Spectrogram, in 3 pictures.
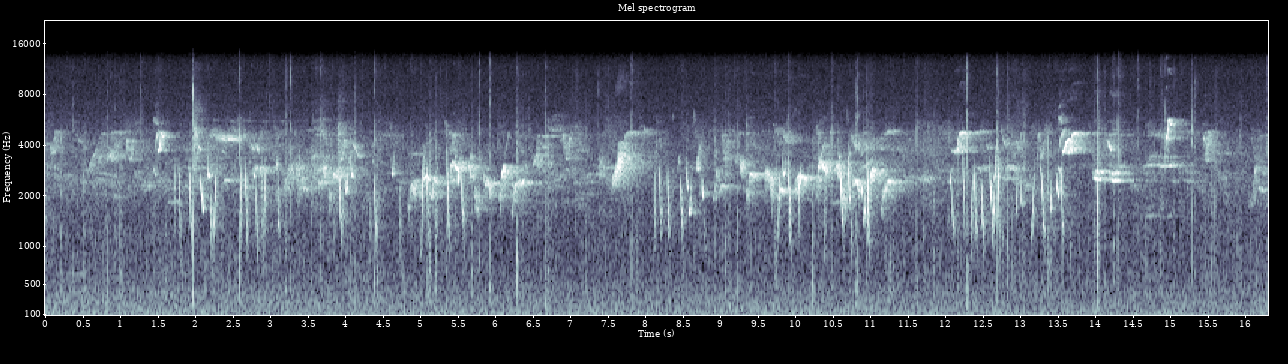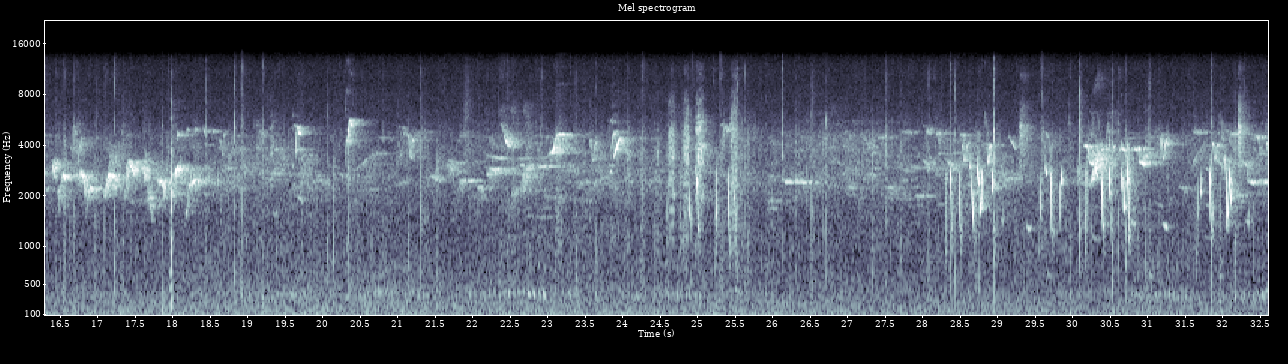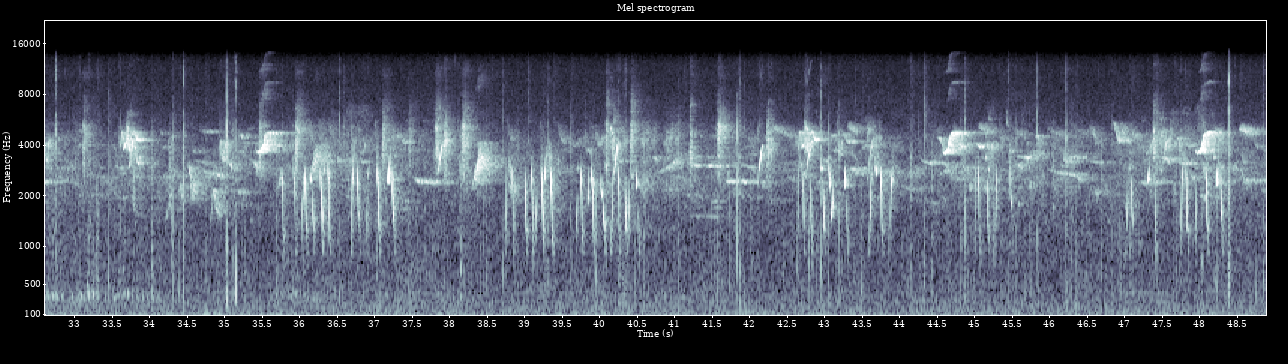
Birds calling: Red-billed Leiothrix (Leiothrix lutea), Iiwi (Drepanis coccinea), Omao (Myadestes obscurus), Hawaii Akepa (Loxops coccineus), Apapane (Himatione sanguinea)

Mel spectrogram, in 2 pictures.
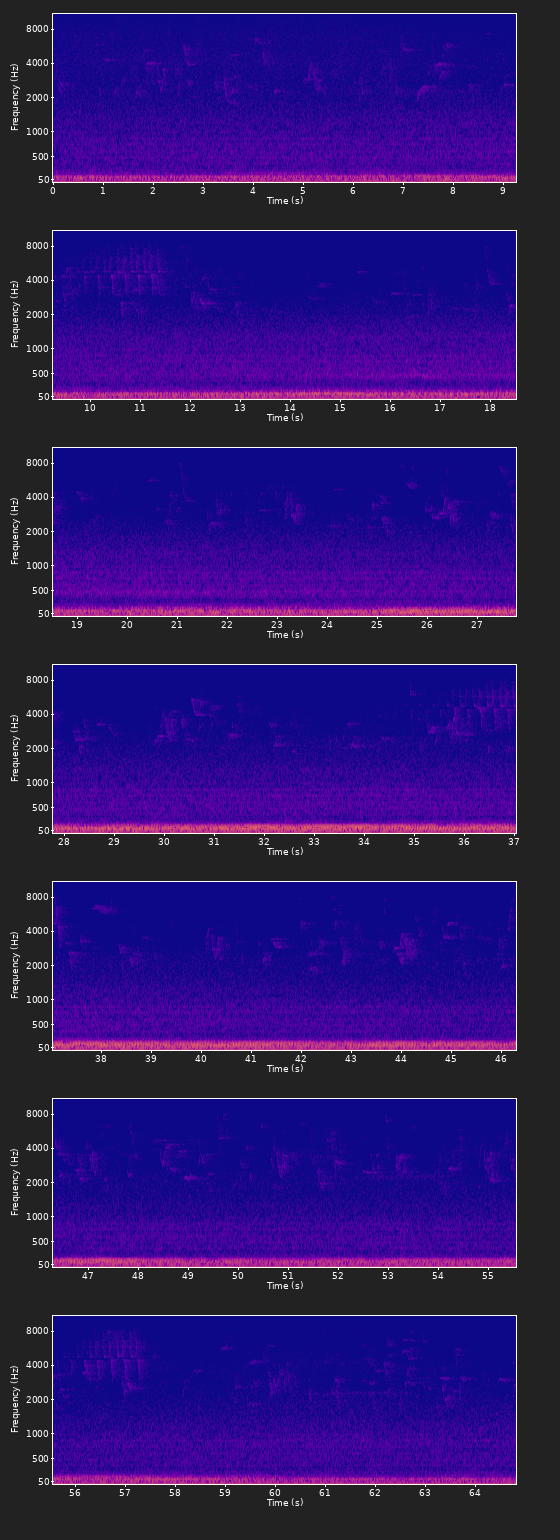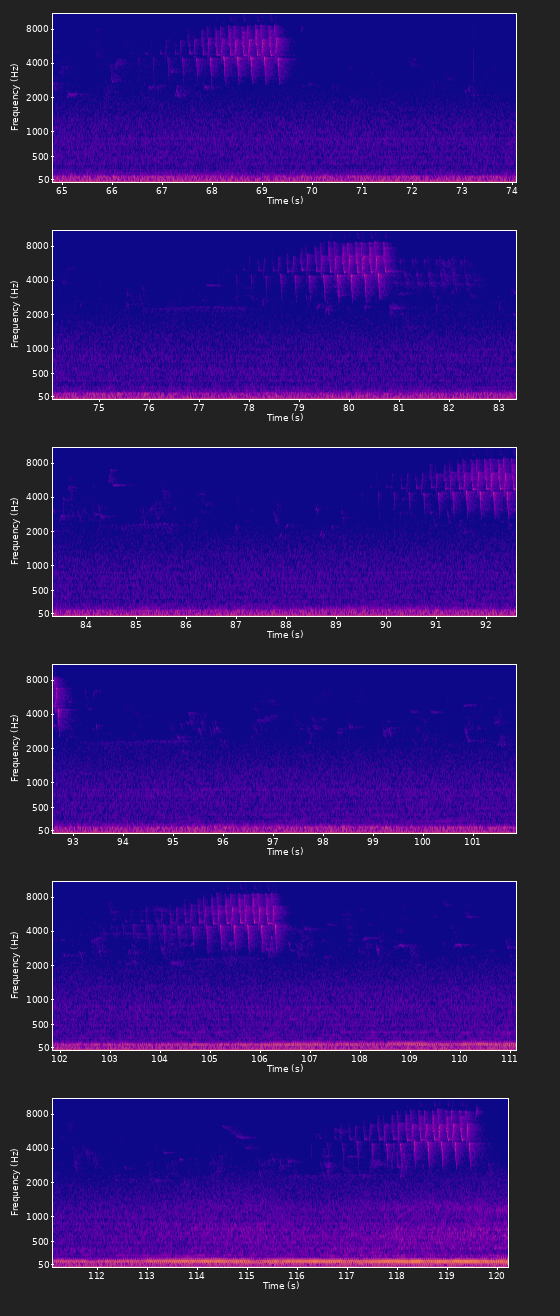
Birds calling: Gray Catbird (Dumetella carolinensis), Ovenbird (Seiurus aurocapilla), Red-eyed Vireo (Vireo olivaceus)

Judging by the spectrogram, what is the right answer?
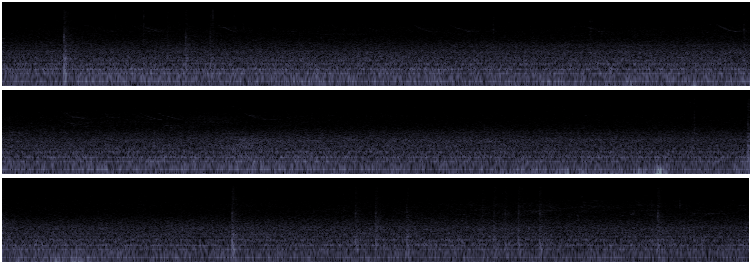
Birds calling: Red-winged Blackbird (Agelaius phoeniceus)

